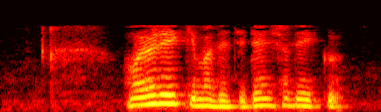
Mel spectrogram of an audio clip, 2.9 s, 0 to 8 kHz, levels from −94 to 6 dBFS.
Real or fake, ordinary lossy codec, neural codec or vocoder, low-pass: real; AAC, 16 kbps; none; 7.2 kHz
